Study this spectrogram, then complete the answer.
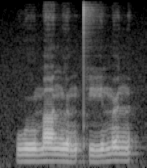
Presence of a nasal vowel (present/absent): absent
